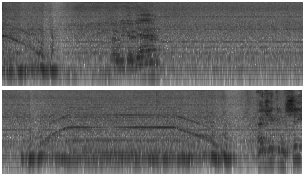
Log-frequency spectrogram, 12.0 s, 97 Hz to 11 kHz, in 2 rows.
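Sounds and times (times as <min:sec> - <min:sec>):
router motor humming: 0:00.0 - 0:01.1, 0:06.4 - 0:10.7
drive motors whining: 0:00.0 - 0:02.6, 0:06.4 - 0:10.8.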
